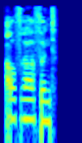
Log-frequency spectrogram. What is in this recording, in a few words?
"aufraffend", German; adjectives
